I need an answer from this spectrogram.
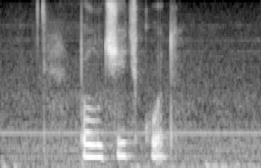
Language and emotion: Russian, neutral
